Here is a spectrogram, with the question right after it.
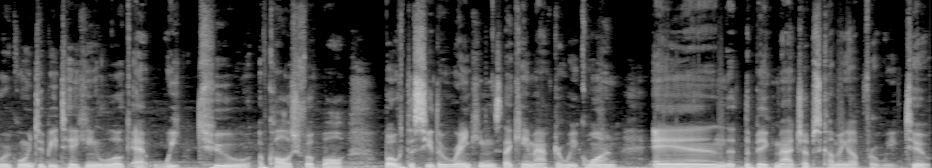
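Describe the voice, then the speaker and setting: A man speaks quietly in a fairly low pitch. He moves at a fairly quick pace. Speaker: sports podcast host. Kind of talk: solo sports commentary podcast. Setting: outdoors in a pavilion. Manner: quiet, subdued.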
